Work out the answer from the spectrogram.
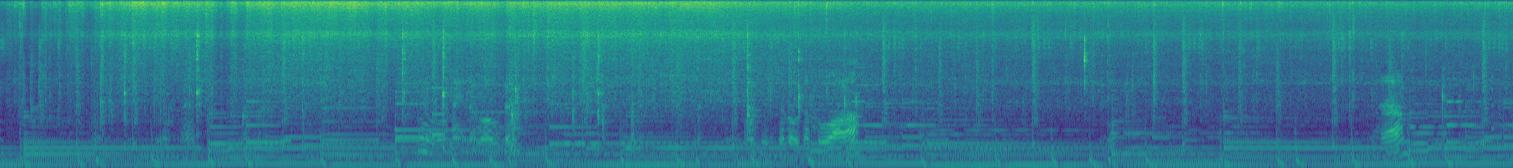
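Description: Egg, onion and cencalok (fermented shrimp) sizzling in hot oil in a nonstick wok while a wooden spatula stirs and scrapes them, with frequent sharp clicks of the spatula against the pan. Steady low tones that shift in steps run beneath.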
